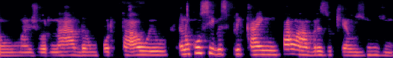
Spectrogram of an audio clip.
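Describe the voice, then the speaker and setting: A woman's normal speaking voice at a medium pitch and moderate pace, with ordinary pitch variation. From Rio Grande do Sul, Brazil. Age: 40s. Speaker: mother, homemaker. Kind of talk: casual chat.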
